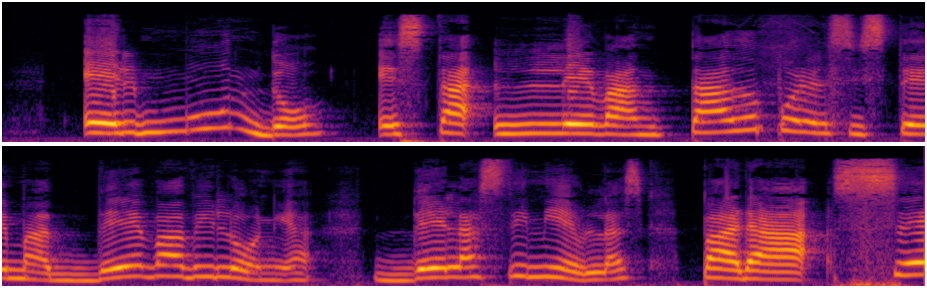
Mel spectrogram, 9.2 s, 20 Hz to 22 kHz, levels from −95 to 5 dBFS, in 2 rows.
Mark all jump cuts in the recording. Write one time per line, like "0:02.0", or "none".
none

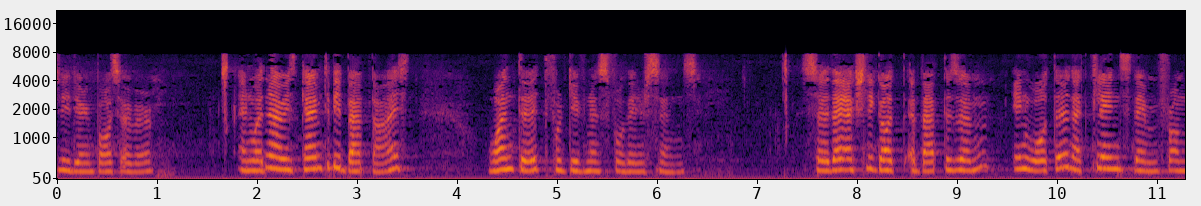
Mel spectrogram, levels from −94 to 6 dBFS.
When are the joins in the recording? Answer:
0:02.1
0:02.4

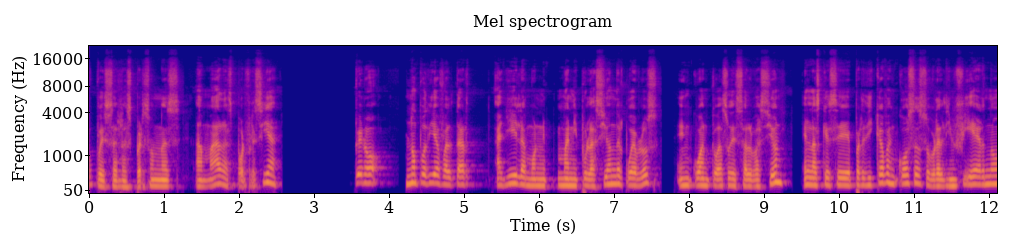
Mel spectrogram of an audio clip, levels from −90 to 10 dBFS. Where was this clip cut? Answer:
0:01.3
0:02.1
0:04.1
0:05.3
0:07.1
0:07.7
0:08.5
0:09.4

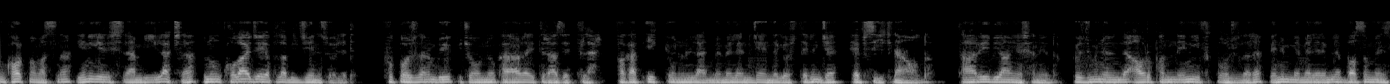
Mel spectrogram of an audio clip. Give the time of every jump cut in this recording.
0:07.6

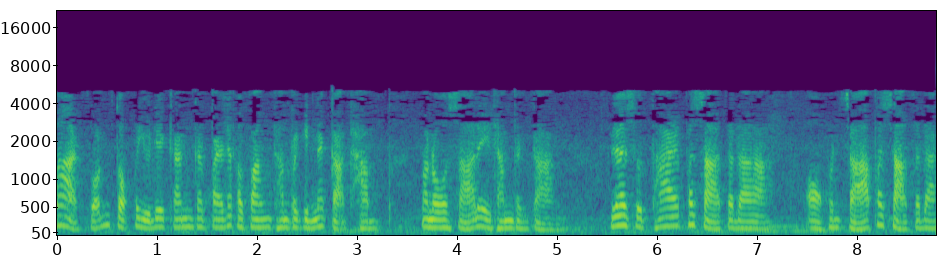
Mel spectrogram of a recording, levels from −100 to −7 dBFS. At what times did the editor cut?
none

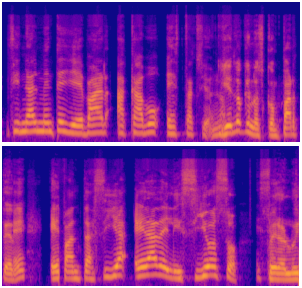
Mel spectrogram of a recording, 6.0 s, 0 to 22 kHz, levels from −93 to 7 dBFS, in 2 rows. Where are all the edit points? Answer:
0:03.1
0:03.6

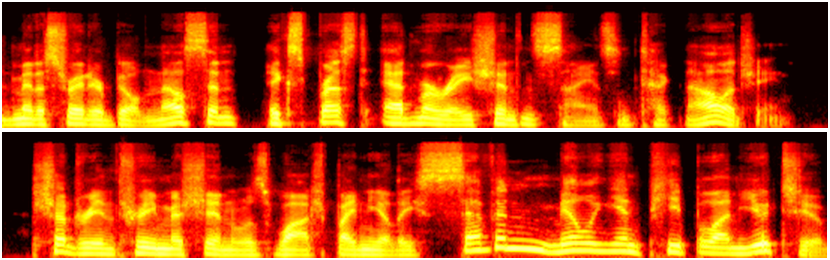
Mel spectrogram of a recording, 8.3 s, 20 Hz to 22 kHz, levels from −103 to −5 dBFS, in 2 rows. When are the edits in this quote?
0:01.2
0:02.6
0:04.0

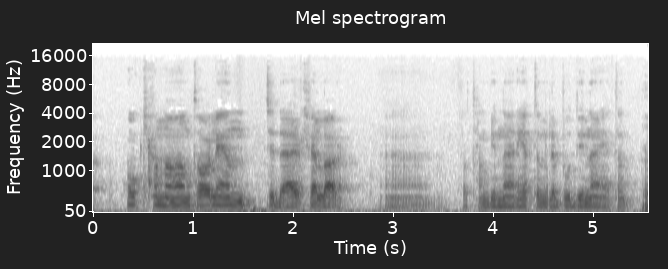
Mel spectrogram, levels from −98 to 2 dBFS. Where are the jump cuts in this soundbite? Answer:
0:01.7
0:02.1
0:04.0
0:04.5

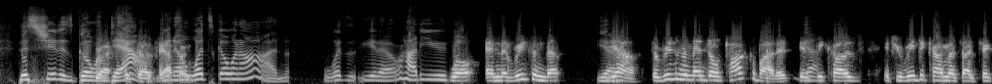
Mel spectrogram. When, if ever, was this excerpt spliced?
none

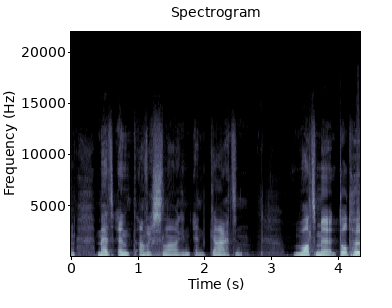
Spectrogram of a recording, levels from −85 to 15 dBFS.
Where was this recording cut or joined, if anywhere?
0:00.9

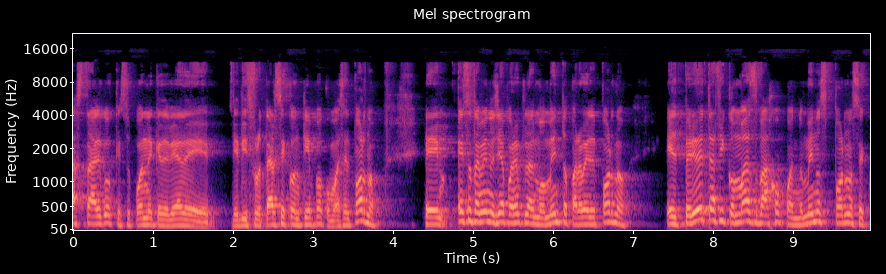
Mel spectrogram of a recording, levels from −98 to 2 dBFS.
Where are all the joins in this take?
none

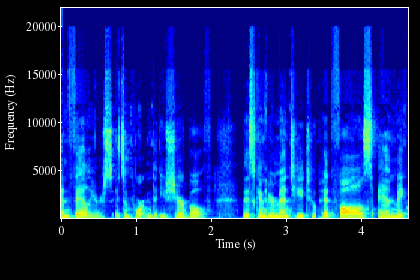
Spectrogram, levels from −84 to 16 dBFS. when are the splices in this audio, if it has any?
0:02.7
0:03.4

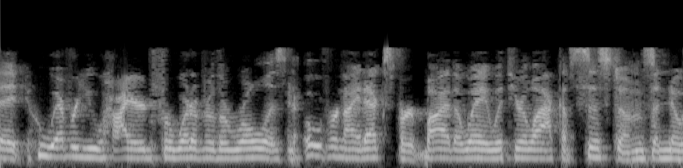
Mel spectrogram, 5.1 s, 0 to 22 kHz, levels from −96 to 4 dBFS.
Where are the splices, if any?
0:02.2

